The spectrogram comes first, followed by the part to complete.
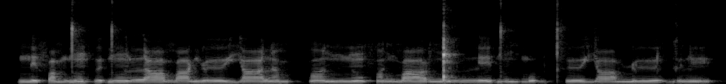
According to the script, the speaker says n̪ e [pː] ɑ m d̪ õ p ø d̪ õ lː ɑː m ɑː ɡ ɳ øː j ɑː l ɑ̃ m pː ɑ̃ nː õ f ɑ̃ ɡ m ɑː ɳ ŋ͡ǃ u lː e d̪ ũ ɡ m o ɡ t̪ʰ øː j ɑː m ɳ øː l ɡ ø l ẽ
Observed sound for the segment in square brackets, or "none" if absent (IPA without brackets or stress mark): f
